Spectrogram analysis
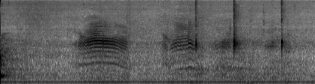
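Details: Dodger, a pet cat, meows during an exchange in which its owner imitates the sound: one long, wavering meow, then a shorter second meow, followed by a few sharp clicks over a low steady hum.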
